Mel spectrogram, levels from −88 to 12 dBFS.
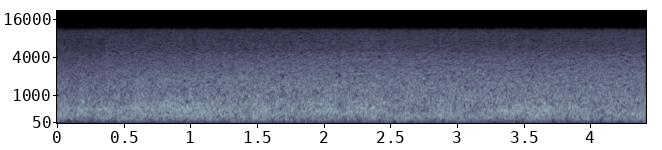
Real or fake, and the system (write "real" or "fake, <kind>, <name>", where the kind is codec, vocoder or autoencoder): fake, vocoder, BigVGAN v2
